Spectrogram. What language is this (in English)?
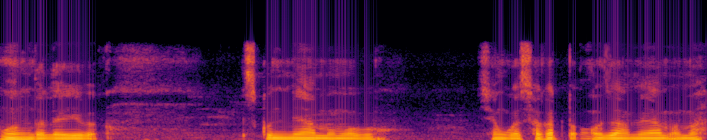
Manipuri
